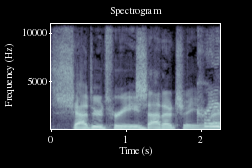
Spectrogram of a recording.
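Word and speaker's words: Scadutree: Shadow tree. Crazy. Right. This is something that I'm sure a lot Right. of people have learned, but it's the Scadu tree, and this is like an old English pronunciation, Right.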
